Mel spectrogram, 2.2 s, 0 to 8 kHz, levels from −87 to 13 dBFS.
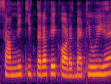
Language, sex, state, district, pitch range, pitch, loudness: Hindi, female, Uttar Pradesh, Lucknow, 220-250 Hz, 240 Hz, -15 LUFS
